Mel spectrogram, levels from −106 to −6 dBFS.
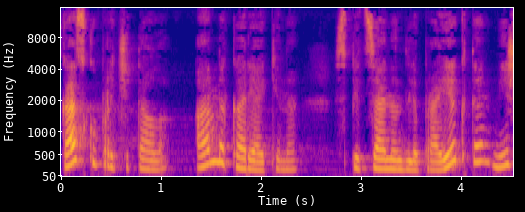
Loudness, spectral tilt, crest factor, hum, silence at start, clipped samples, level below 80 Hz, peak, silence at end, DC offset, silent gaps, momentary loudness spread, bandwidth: -31 LUFS; -4.5 dB/octave; 22 dB; none; 0 s; under 0.1%; -72 dBFS; -8 dBFS; 0 s; under 0.1%; none; 13 LU; 16 kHz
